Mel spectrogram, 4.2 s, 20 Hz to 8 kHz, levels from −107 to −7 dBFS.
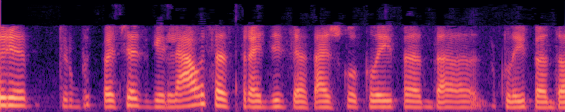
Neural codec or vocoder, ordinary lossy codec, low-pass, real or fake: vocoder, 44.1 kHz, 80 mel bands, Vocos; MP3, 32 kbps; 7.2 kHz; fake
